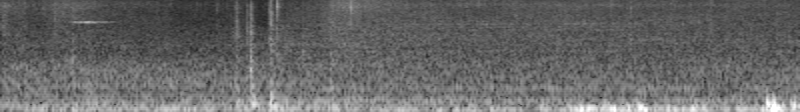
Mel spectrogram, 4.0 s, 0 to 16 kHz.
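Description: Electric rear-window sunblinds of a BMW 730d long-wheelbase motoring up, a faint steady motor hum. A low rumble and a single knock come near the end.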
